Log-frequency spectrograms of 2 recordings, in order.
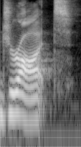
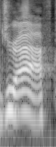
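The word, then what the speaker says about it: draught: i pronounced the word draft wrong d-r-a-u-g-h-t i pronounced it drought and then tyler texted me the next morning was like you know it's pronounced draft right and i was like no it's not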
